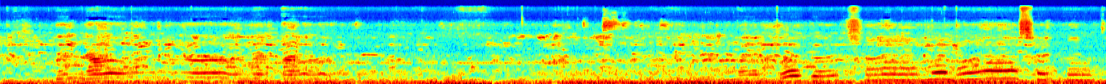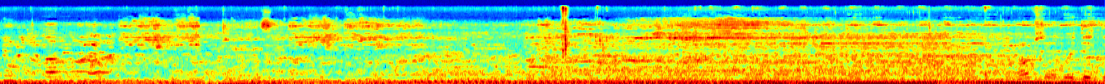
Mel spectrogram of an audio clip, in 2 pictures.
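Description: Steady low rumble of a car driving on a highway, heard from inside the cabin, with music and a voice singing over it at times.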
